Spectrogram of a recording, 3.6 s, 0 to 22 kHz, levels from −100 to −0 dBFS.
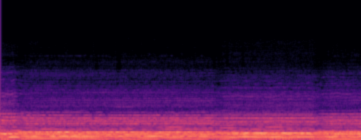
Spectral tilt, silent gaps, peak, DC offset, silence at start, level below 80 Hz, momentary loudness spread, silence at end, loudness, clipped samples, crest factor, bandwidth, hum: -6 dB/octave; none; -14 dBFS; under 0.1%; 0 s; -58 dBFS; 3 LU; 0 s; -27 LUFS; under 0.1%; 12 dB; 9.8 kHz; none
